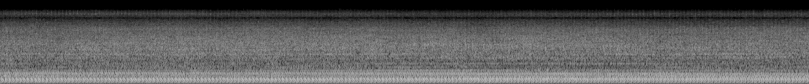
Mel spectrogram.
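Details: Pressure washer with replacement pump (4-bolt, 3/4 inch shaft): steady small-engine drone at one speed with light hiss, smooth and even, no misses or rattles; working after the repair.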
